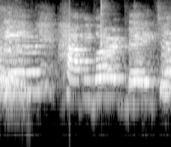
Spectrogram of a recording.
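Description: Women's high voices singing, without instrumental backing.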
